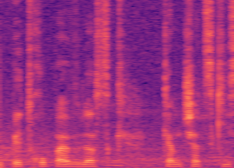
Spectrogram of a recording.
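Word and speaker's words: Petropavlovsk-Kamchatsky: En général c'est Vladivostok et Khabarovsk aussi, ou Magadan, ou Petropavlovsk, Kamtchatsky. C'est assez difficile à prononcer, essayez de prononcer après moi.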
